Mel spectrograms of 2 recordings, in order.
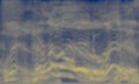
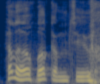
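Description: First: It is said in a put-on radio announcer voice. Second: It is said in a plain everyday speaking voice. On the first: The speaker calls it wrong. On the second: The speaker calls it right. "Just do it normal though"

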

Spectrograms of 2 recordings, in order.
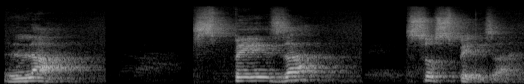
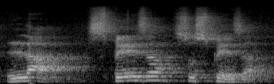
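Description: First: It is said slowly, word by word. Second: It is said at a medium speed.

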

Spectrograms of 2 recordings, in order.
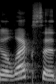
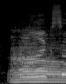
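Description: First: The word is said clearly. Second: The word is muffled and mumbled.

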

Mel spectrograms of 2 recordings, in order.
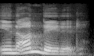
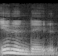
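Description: First: The stress is on the first syllable. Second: The stress is on the second syllable. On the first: "She said inundated. It's kind of like insurance" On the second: "That's how I say it"

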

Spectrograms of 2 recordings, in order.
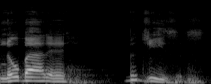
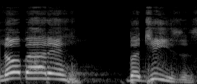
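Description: First: It is mumbled quietly under the breath. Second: It is said aloud with rising force. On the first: "there was a mumbling in the back of the room. And the mumbling went something like" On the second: "she picked up a tone"

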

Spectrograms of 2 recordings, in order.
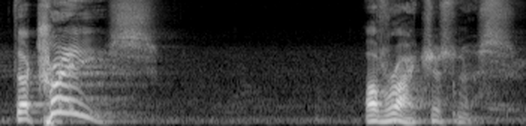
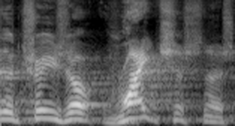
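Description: First: The word trees carries the main stress. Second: The word trees carries no special stress. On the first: The speaker calls it right. "The emphasis on the word trees" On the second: The speaker calls it wrong. "it doesn't say the trees of righteousness"

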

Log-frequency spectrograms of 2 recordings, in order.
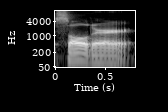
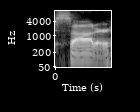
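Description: First: It is said the non-American way. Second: It is said the American way. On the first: "Anyone else who speaks English says it solder" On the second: "Americans say solder"

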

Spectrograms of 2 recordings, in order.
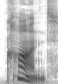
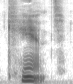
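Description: First: It is said with a British accent. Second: It is said with an American accent. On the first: "in British English, I would say" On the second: "in American, I would say"

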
